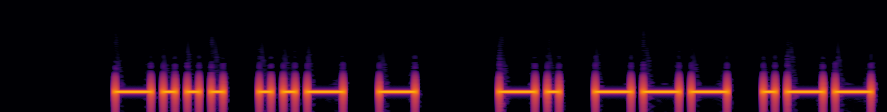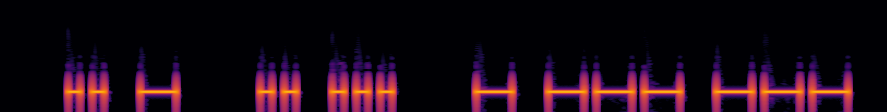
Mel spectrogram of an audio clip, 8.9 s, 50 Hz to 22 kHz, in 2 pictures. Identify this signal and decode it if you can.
Morse code, heard as a keyed tone, about 20 wpm, 700 Hz. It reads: BUT NOW IT IS TOO
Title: Sentences from Top 300 Words 20wpm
